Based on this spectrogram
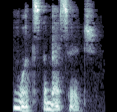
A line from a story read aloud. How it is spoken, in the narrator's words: he asks softly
